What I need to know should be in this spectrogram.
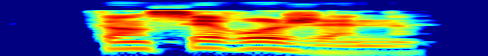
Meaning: alternative form of cancérigène
- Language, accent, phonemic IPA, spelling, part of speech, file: French, France, /kɑ̃.se.ʁɔ.ʒɛn/, cancérogène, adjective, LL-Q150 (fra)-cancérogène.wav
